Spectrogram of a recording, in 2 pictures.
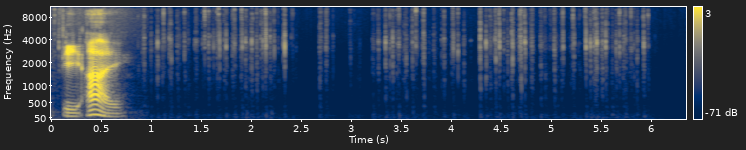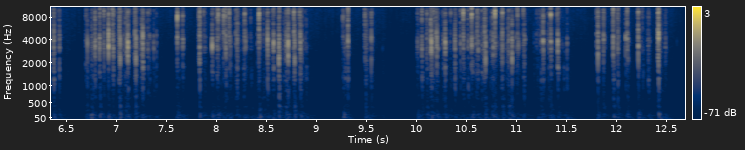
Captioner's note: typing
